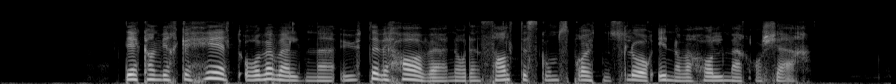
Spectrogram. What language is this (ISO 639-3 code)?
nor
